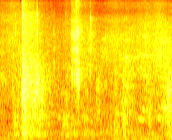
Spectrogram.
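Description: Wet slurping as a person sucks juice and pulp from a squished ripe mango through a hole in its skin: two short slurps, the first just after the start and the second about a second in.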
